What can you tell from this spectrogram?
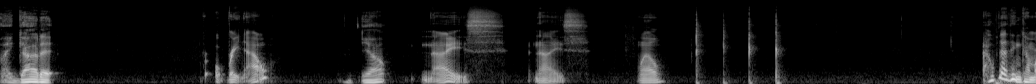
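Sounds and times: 
speech: 0.0s - 0.6s, 2.1s - 2.8s, 3.4s - 6.7s, 9.8s - 10.3s
quiet golf clap: 6.9s - 8.0s.

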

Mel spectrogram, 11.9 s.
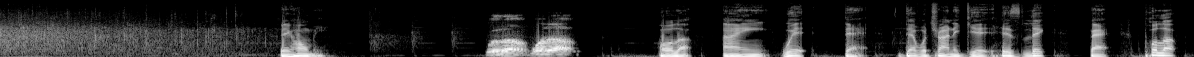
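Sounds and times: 
crowd clapping: 0.0s - 3.0s, 3.7s - 4.6s
speech: 2.8s - 3.3s, 4.8s - 5.8s, 6.6s - 11.8s.

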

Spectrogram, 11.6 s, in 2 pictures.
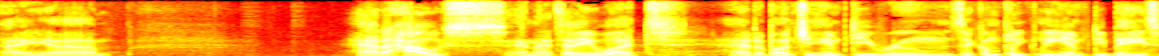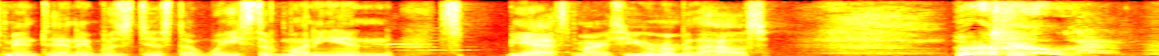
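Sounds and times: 
speech: 0.0s - 0.8s, 1.8s - 11.4s
sneeze: 10.6s - 11.5s.

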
